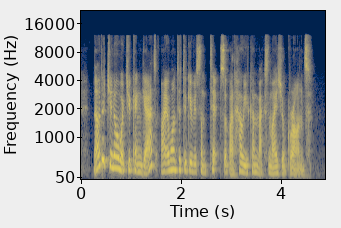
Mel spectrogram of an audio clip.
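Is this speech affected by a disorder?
No.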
